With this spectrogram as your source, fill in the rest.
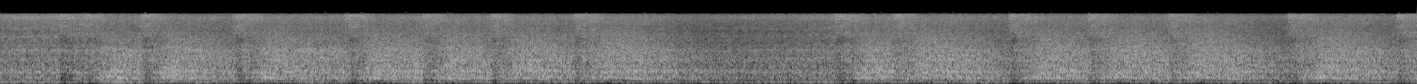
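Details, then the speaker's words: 1978 Chevy K10 350 V8 after intake manifold gasket replacement, distributor set by eye, timing unchecked; fires up and idles with a fairly steady, even beat and a lot of hiss, sounds okay. "you seen it did fire up it does run don't sound bad"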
